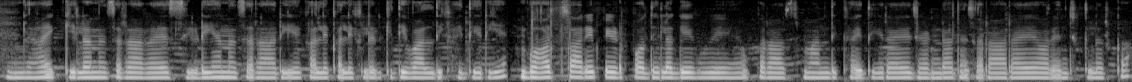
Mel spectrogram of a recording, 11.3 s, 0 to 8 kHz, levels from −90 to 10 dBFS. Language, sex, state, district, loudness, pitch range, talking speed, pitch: Hindi, female, Maharashtra, Dhule, -18 LUFS, 175-185 Hz, 220 wpm, 180 Hz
